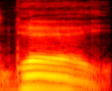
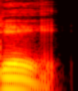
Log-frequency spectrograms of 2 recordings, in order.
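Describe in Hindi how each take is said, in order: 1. स्वर खिंचा हुआ और लंबा है। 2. स्वर छोटा और कटा हुआ है। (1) "अमेरिका में जाके ... थोड़ा सा लंबा होने देते" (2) "यूके में ... छोटा सा"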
